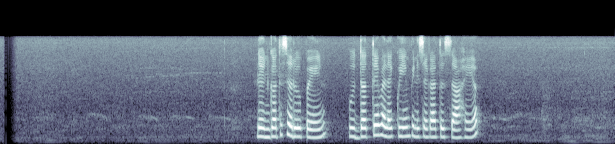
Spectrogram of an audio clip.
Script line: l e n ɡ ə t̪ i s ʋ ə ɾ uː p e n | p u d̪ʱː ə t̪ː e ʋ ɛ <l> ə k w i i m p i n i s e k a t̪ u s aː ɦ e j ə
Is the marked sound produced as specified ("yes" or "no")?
yes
